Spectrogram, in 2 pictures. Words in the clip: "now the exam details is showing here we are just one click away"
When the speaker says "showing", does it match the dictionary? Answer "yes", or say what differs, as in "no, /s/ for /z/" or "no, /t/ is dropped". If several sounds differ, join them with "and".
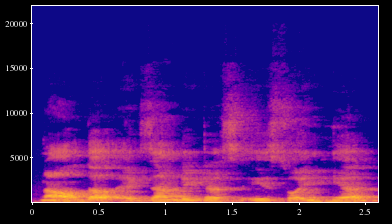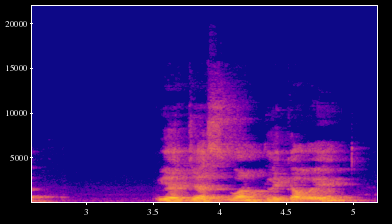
no, /s/ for /ʃ/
